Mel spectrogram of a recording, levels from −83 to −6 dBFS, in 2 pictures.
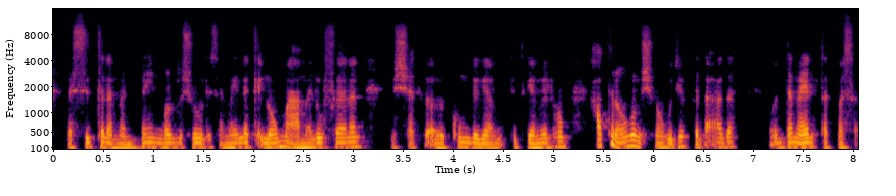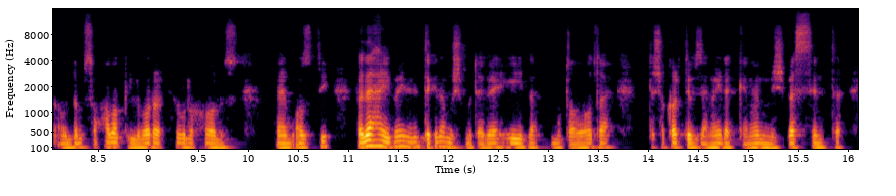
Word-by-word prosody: بس 100 +2 -4
أنت 120 +2 0
لمّا 100 -4 0
تبيّن 110 +4 -2
برضه 110 0 0
شغل 110 0 -1
زمايلك 105 +2 -1
اللي 110 - +2
هُم 120 +3 +2
عملوه 100 +3 +2
فعلًا، 120 +2 0 0.3
مش 105 +1 -5
هتبقى 105 0 -2
بتكون 115 +4 -1
بج 110 -2 +3 0.3
بتجاملهم 110 +3 0 0.2
حتى - - +1
لو 115 - +3
هُم 140 +3 +4
مش 120 - -4
موجودين 105 +5 0
في - - -2
القعدة 120 +1 -3 0.3
قدّام 110 +1 0
عيلتك 110 -3 +1
مثلًا 100 -1 -5
أو - - -3
قدّام 105 +2 0
صحابك 115 +2 -1
اللي 100 - +2
برّه 110 +1 +4
الشغل 110 -2 -1
خالص، 100 -1 -2 0.3
فاهم 105 0 +2
قصدي، 105 +5 -1 0.2
فده 145 - +10
هيبيّن 130 -2 +4
إن 120 - 0
أنت 120 - +2
كده 125 +1 -1
مش 105 -3 -3
متباهي 105 +2 +1
لأ، 105 0 -4
متواضع 105 +1 -1 0.4
أنت - - -21
شكرت 110 0 +1
في 105 - +2
زمايلك 105 +1 0
كمان 100 +3 -1
مش 95 +1 -3
بس 105 +1 0
أنت، 105 0 -3
110 Hz, 195 wpm, -24 LUFS, 105-115 Hz, 0.4 s, فده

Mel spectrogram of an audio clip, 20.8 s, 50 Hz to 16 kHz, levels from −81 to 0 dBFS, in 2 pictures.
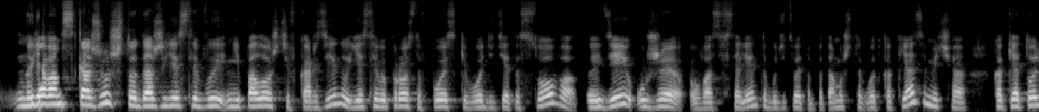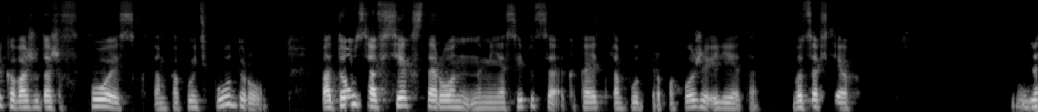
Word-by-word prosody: но 205 +2 +5
я 245 +2 +11
вам 250 0 +9
скажу, 245 +1 +5
что, 255 -6 +3
даже 200 0 +4
если 210 0 +2
вы 200 0 +2
не 185 +1 -3
положите 200 -1 +3
в - - -19
корзину, 180 +10 -2
если 175 +2 -2
вы 180 -1 0
просто 190 -2 -2
в - - -29
поиске 180 -1 -3
вводите 160 0 -6
это 155 -1 -8
слово, 220 - -1
по 170 +1 0
идее 210 +8 +3
уже 180 +1 0
у 135 - -6
вас 150 +1 -4
вся 165 - -8
лента 185 +5 -4
будет 155 -1 -13
в - - -9
этом, 160 -5 -5
потому 155 +5 -7
что, 165 -1 -13
вот 155 +1 -7
как 165 +4 -11
я 255 +7 +3
замечаю, 190 - -5 0.2
как 180 0 -4
я 195 - +5
только 210 -1 +1
ввожу 170 0 0
даже 165 -1 -3
в - - -28
поиск 170 -6 +1
там 140 +1 -12
какую-нибудь 165 +3 -11
пудру, 195 - -4 0.5
потом 215 +9 +3
со 190 -7 +3
всех 210 +4 +1
сторон 170 -6 -2
на 145 - -9
меня 150 0 -8
сыпется 180 +5 -8
какая-то 155 0 -6
там 150 -1 -7
пудра, 150 +1 -10
похожая 165 +6 -5
или 150 +1 -5
эта. 140 - -9 0.3
Вот 170 +2 -2
со 185 - +1
всех. 145 -4 -7 1.5
Да. 180 +3 -4
175 Hz, 180 wpm, -24 LUFS, 160-200 Hz, 1.5 s, я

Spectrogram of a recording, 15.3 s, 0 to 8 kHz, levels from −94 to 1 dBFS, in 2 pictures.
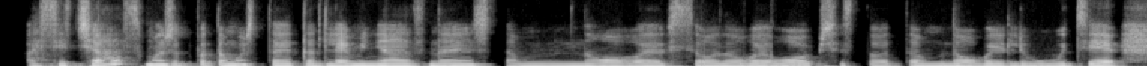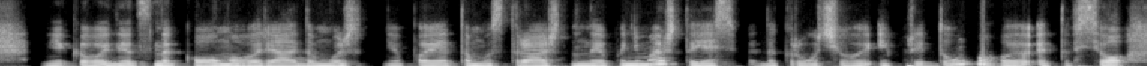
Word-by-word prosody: А 215 0 -8
сейчас, 220 - 0
может, 235 -2 +1
потому 225 +2 0
что 230 -3 -3
это 215 0 -1
для 205 0 +2
меня, 215 0 +3
знаешь, 210 +2 0
там, 185 -2 -3
новое 190 -1 -1
всё, 190 +1 -4
новое 200 +2 -1
общество, 195 -2 -4
там, 185 -1 -3
новые 210 +3 0
люди, 195 0 -1 0.5
никого 205 0 -1
нет 220 0 +2
знакомого 220 -1 +3
рядом, 195 -1 +1
может, 200 +2 +1
мне 220 0 -8
поэтому 225 -1 0
страшно, 200 -2 0
но 200 +2 +4
я 205 - 0
понимаю, 230 +10 +5
что 335 -10 -1
я 210 -1 +2
себя 210 - -6
накручиваю 215 -1 -2
и 200 +2 -2
придумываю 230 - 0
это 195 +1 -3
всё, 180 -1 +3
210 Hz, 140 wpm, -22 LUFS, 195-220 Hz, 0.5 s, понимаю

